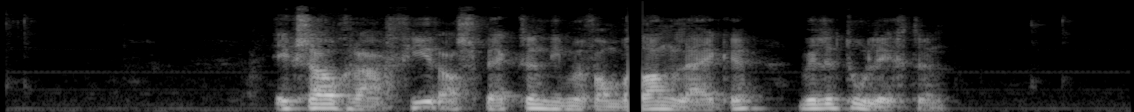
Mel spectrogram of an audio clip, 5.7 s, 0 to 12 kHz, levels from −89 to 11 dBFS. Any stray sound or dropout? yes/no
yes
